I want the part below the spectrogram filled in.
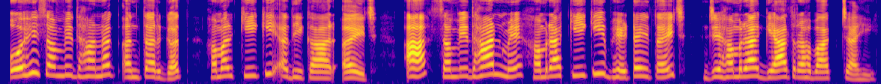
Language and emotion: Maithili, neutral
